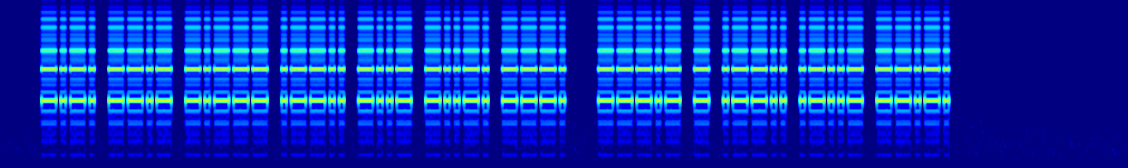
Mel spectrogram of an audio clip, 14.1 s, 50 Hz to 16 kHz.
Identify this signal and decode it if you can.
Morse code (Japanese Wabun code), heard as electronic beeps, machine-sent, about 20 wpm, 1700 Hz. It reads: ニネエヱマモソ スムヱヰシ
